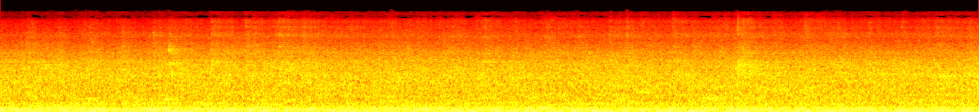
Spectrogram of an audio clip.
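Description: Steady factory-floor background noise: a continuous low rumble with hiss, broken only by a couple of faint knocks.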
